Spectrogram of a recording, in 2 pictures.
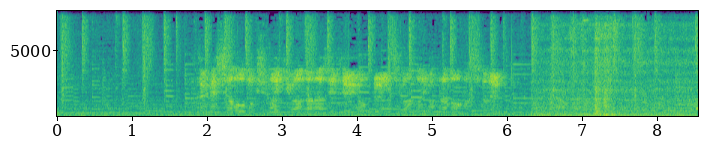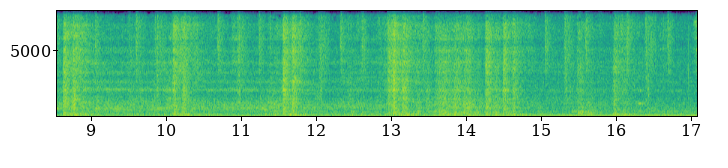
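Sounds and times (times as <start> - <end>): railcar low hum: 0.0 - 17.0
wheel clack over rail joint: 6.6 - 17.0.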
